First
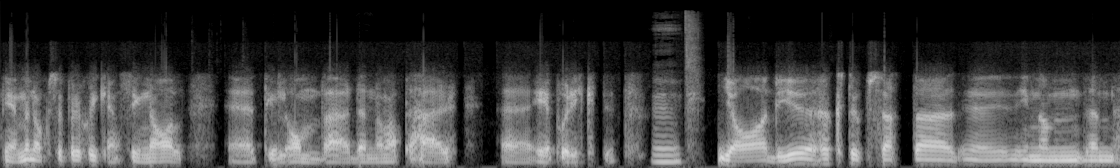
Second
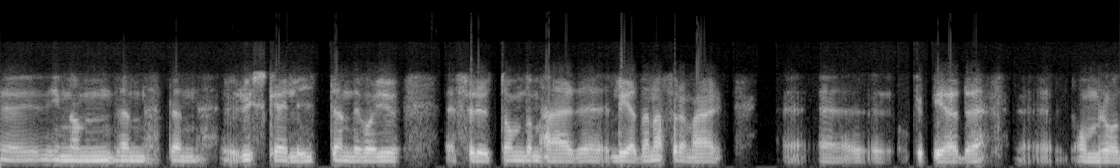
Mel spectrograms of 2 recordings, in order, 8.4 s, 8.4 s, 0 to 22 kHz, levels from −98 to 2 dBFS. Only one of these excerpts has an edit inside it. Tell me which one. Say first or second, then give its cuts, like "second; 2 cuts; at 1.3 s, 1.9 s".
first; 1 cut; at 5.3 s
